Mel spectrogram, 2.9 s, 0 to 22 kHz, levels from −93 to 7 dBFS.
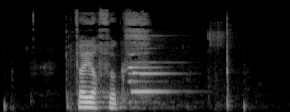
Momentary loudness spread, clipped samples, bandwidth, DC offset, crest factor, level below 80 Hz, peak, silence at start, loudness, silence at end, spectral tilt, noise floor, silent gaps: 25 LU; under 0.1%; 16 kHz; under 0.1%; 20 dB; -76 dBFS; -10 dBFS; 0.75 s; -26 LUFS; 1.2 s; -5 dB/octave; -62 dBFS; none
